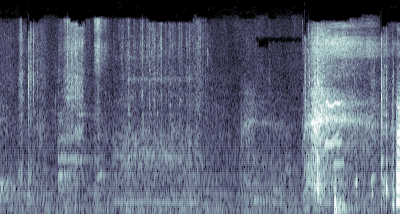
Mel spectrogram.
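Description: Faint plastic clicks and handling sounds from a Hoover Handy Plus handheld vacuum as its dust bowl is taken off to be emptied. Near the end comes a brief, louder breathy burst with a thump.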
